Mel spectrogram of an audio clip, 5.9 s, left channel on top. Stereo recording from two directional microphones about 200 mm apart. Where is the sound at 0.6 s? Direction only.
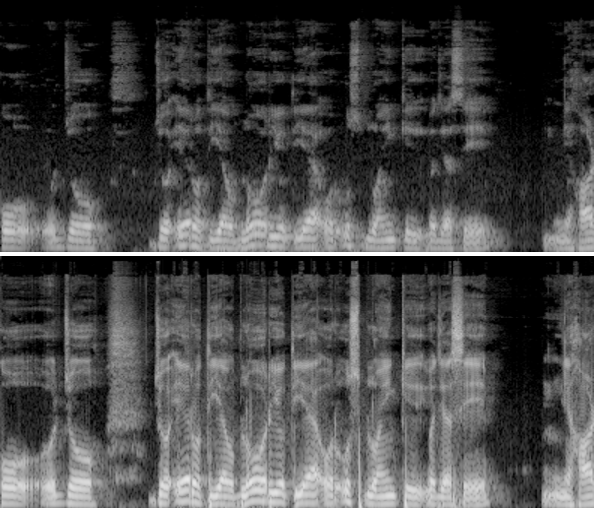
50° right (ahead or behind).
